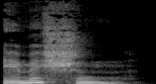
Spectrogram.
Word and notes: emission: British English

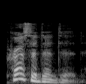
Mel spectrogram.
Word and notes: precedented: British English

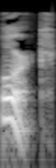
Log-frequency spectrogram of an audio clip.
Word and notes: orc: British English

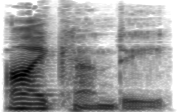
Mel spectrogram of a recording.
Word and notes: eye candy: British English

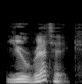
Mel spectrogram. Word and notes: uretic: British English

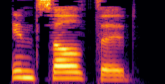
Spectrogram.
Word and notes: insulted: British English

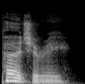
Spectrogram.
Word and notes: perjury: British English

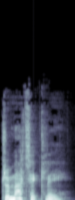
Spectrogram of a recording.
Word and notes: dramatically: British English

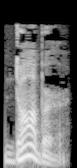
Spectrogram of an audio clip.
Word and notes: dauber: British English

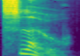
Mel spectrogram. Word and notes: slow: British English

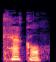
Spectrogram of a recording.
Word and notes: cackle: American English

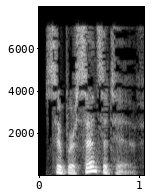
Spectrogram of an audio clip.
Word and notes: supersensitive: British English

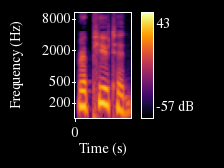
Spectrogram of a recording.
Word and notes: reputed: American English

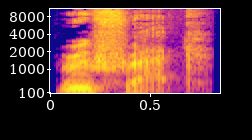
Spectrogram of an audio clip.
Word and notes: roof rack: British English

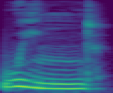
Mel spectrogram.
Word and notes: winged: British English

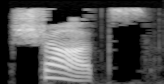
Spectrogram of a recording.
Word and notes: shots: British English

